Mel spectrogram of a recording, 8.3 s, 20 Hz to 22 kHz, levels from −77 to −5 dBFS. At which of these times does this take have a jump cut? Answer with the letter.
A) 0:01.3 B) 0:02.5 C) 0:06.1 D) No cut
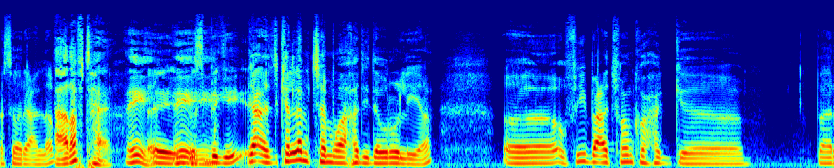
B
